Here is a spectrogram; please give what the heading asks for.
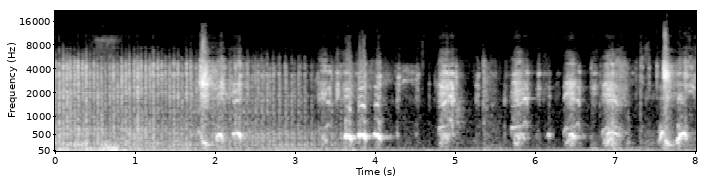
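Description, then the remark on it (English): A voice imitates an elephant with a string of strained, trumpeting vocal blasts, some rising and squeaky, broken by short pauses and bits of breathy laughter. “Wait, wait, wait, wait, let my, hear my elephant.”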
